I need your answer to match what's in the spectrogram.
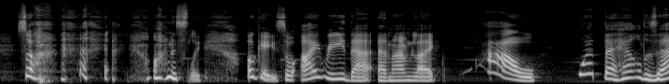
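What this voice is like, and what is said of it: Usual voice. Nothing is said of it.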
